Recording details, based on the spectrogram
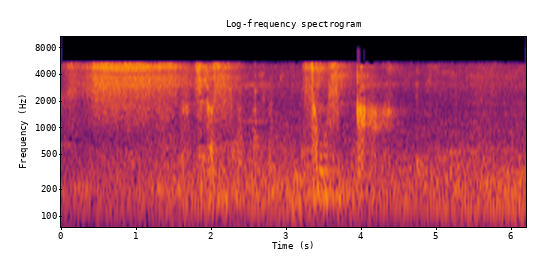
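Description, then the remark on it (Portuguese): A hot branding iron, taken from the fire and bearing the name of its owner, rancher Evandro, sears a young bull's hide with a loud, continuous sizzling hiss that lasts throughout, swelling in a few brief harsher bursts along the way. “Aí o garrote fica lá, aí ele pega, tira do fogo na hora certa e queima o garrote.”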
